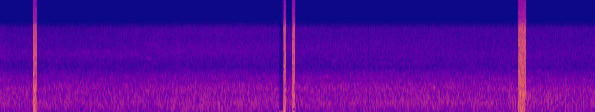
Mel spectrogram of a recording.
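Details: Steady rushing noise like water or wind, broken by a few sharp clicks, with no animal sound.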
